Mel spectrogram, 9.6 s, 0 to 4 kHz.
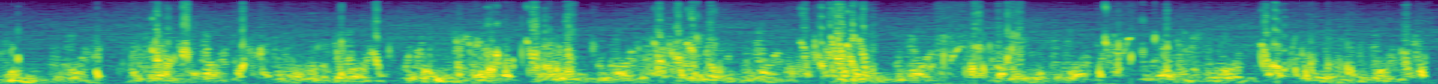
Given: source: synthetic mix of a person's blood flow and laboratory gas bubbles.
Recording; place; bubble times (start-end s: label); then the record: Doppler ultrasound of blood flow; precordium
0.06-0.16 s: bubbles
0.59-0.70 s: bubbles
0.77-1.30 s: bubbles
1.53-2.32 s: bubbles
2.40-2.62 s: bubbles
3.00-3.86 s: bubbles
3.93-3.99 s: bubbles
4.22-4.89 s: bubbles
5.22-5.87 s: bubbles
6.22-6.86 s: bubbles
6.89-7.06 s: bubbles
7.30-8.09 s: bubbles
8.37-8.79 s: bubbles
8.82-9.06 s: bubbles
9.32-9.54 s: bubbles
From the record:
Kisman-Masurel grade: 333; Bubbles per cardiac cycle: rolling drumbeat, 9 or more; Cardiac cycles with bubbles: 50 to 99%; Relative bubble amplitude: loud (0.450 to 0.775); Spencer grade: 3 (all of the cardiac periods contain showers or single bubble signals, but not dominating or overriding the cardiac motion signals); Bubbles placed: only in the low amplitude regions of the cardiac cycle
